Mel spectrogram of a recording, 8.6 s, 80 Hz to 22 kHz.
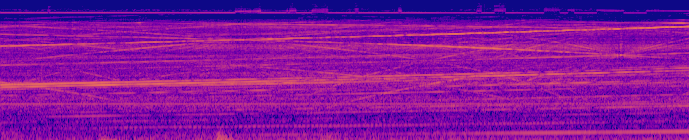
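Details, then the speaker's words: LOSI 1/4 Promoto-MX motorcycle RTR, stabilizing flywheel switched on: thin high whine climbing steadily, about 10–20 seconds to reach speed then evening out, smooth, no rubbing; normal spin-up. "and it's still going maybe it takes about 10 15 maybe 20 seconds to get up to speed but then you can tell it sort of evens out"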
